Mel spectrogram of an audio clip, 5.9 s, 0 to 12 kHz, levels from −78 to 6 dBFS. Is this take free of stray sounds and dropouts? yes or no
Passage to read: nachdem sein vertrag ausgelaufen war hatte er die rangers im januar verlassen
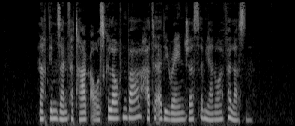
yes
